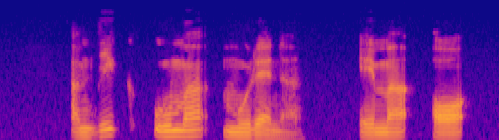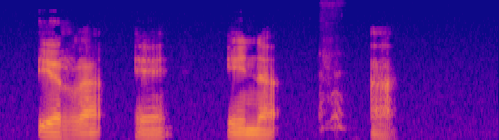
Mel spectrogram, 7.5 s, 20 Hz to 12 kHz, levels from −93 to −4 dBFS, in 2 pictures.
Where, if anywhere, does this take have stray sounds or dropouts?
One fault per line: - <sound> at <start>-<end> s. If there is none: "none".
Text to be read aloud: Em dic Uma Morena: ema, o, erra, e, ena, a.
- cough at 6.1-6.5 s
